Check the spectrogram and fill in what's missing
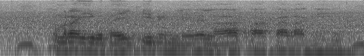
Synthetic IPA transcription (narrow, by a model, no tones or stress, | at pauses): hɐmɾajibɐt̪aːikiɾɪ̃ɳleːʋelaːkaːkalaːɡiɦɛ̃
